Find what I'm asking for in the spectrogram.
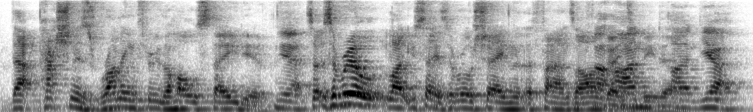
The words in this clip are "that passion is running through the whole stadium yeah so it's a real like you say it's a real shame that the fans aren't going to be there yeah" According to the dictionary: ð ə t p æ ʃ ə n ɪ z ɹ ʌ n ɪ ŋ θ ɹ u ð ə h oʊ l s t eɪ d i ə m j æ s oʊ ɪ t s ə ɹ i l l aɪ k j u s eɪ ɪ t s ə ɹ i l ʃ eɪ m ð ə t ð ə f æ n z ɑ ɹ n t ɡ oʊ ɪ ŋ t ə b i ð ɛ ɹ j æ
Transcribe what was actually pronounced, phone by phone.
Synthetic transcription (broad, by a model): ð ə t p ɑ ʃ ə n ɪ z ɹ ʌ n ɪ ŋ θ ɹ u ð ə h oʊ l s t eɪ d i ə m j æ s oʊ ɪ t s ə ɹ i l l aɪ k j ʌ s eɪ ɪ t s ə ɹ i l ʃ eɪ m ð ə t ð ə f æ n z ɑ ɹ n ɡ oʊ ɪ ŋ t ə b i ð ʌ j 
